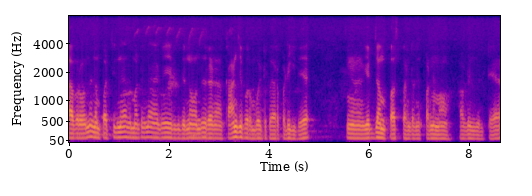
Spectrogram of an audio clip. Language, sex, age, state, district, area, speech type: Tamil, male, 45-60, Tamil Nadu, Tiruvannamalai, rural, spontaneous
